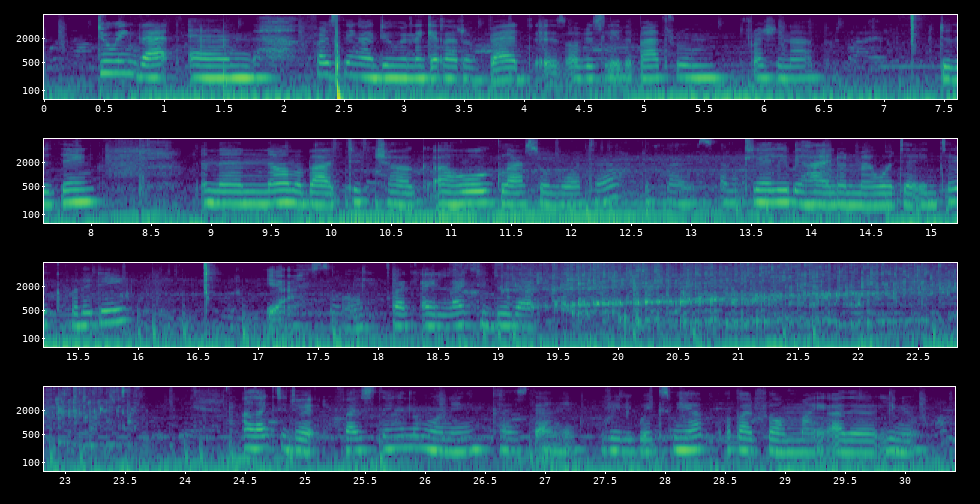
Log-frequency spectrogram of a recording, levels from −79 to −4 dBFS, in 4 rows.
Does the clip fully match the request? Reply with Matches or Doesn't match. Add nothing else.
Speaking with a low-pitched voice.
Doesn't match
